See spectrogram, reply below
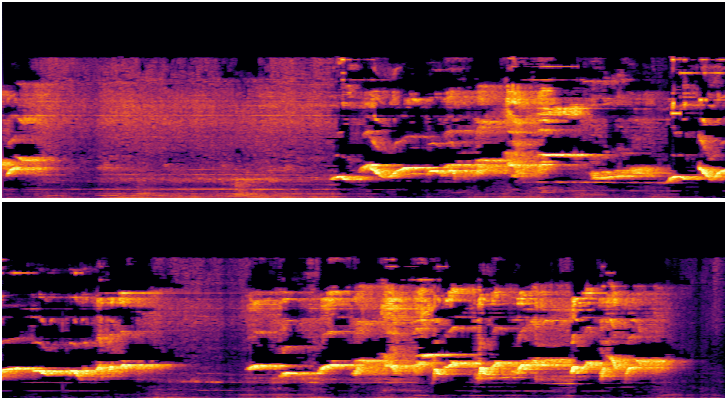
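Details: Oriental magpie-robin with white breast in fighting-style narung song, ngobra manner: after a quieter start, long stream of loud slurred whistles rising and falling, mixed with high buzzy notes, briefly pausing midway.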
